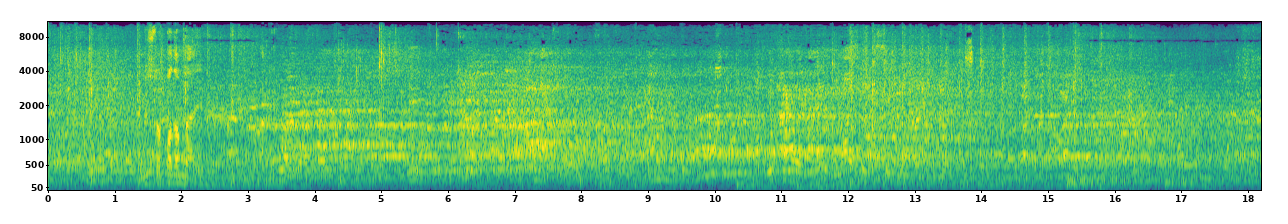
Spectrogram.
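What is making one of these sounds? A crowd of young people chatters and shouts in a large echoing hall.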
